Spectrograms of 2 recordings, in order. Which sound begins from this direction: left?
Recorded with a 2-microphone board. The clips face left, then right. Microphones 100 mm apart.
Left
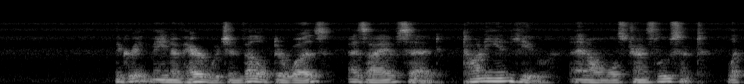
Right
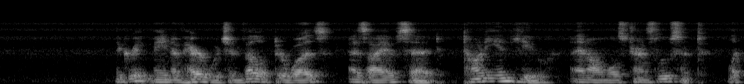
A man speaking, at 1.1 s.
